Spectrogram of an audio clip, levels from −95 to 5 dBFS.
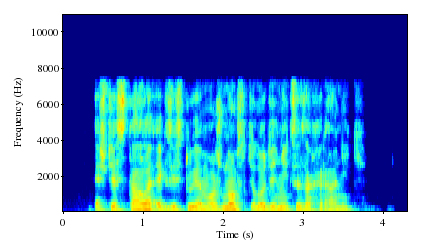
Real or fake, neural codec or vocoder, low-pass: fake; codec, 16 kHz, 16 kbps, FunCodec, trained on LibriTTS, 50 frames a second; 7.2 kHz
